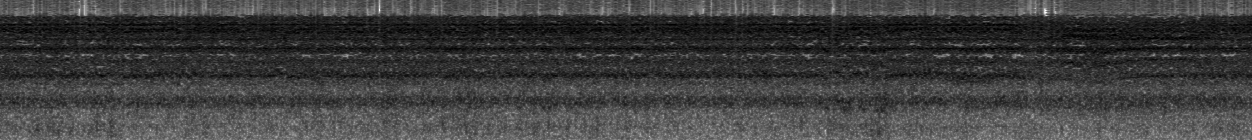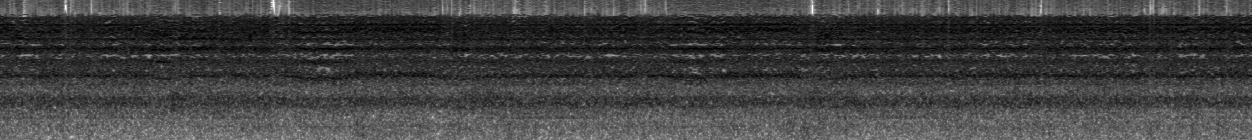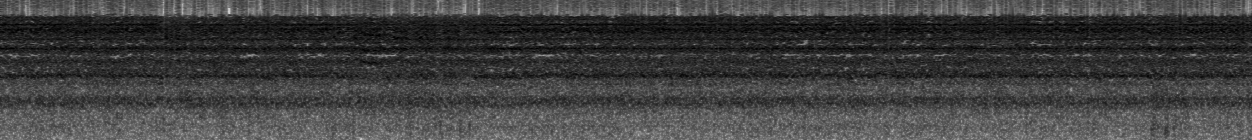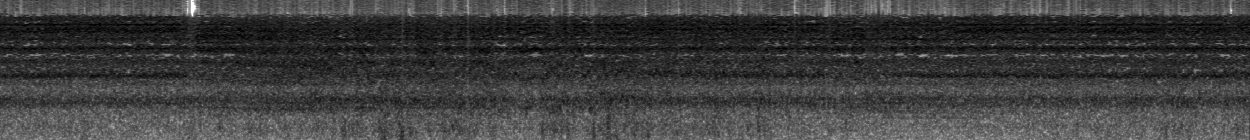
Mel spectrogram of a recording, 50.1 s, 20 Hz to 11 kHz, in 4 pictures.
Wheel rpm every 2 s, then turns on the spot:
230, 230, 230, 230, 230, 220, 230, 230, 230, 230, 230, 230, 240, 230, 230, 230, 230, 230, 230, 230, 210, 220, 240, 230, 230.
none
